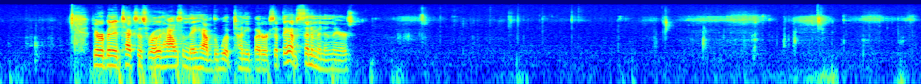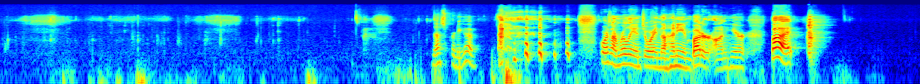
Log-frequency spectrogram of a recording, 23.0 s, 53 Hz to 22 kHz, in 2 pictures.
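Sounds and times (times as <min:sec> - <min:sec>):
person chewing: 0:04.9 - 0:16.9.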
